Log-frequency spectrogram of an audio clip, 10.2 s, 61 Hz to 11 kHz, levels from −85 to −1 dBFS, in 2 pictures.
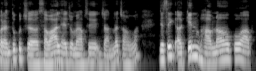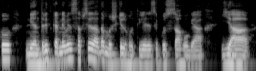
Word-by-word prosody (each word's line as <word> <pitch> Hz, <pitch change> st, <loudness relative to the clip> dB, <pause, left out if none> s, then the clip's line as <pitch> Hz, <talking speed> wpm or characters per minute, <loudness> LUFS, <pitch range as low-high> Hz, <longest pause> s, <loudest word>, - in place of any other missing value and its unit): परंतु 120 Hz, +2 st, +2 dB
कुछ 155 Hz, 0 st, -2 dB, 0.3 s
सवाल 115 Hz, +5 st, +4 dB
हैं 115 Hz, -2 st, 0 dB
जो 115 Hz, -1 st, -2 dB
मैं 110 Hz, -, +1 dB
आपसे 110 Hz, +2 st, -2 dB
जानना 100 Hz, +4 st, -3 dB
चाहूँगा। 105 Hz, -4 st, -6 dB, 0.4 s
जैसे 140 Hz, +7 st, +6 dB
अ, 115 Hz, -, +4 dB
किन 185 Hz, +1 st, +6 dB
भावनाओं 130 Hz, +3 st, +2 dB
को 150 Hz, 0 st, +3 dB
आपको 140 Hz, +2 st, +1 dB, 0.3 s
नियंत्रित 110 Hz, +3 st, +1 dB
करने 125 Hz, +1 st, +1 dB
में 145 Hz, +2 st, +1 dB
सबसे 145 Hz, +1 st, -4 dB
ज़्यादा 130 Hz, -3 st, +1 dB
मुश्किल 110 Hz, 0 st, -3 dB
होती 105 Hz, 0 st, -6 dB
है 100 Hz, -, -1 dB
जैसे 100 Hz, +1 st, -6 dB
गुस्सा 105 Hz, 0 st, -6 dB
हो 95 Hz, -, -4 dB
गया 95 Hz, 0 st, -6 dB, 0.4 s
या 105 Hz, 0 st, +2 dB
अ 100 Hz, -2 st, +1 dB
115 Hz, 170 wpm, -24 LUFS, 105-135 Hz, 0.4 s, जैसे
